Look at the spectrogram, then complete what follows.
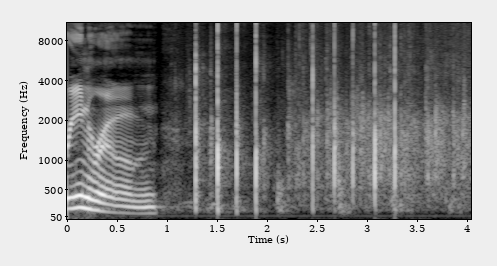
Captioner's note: applause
